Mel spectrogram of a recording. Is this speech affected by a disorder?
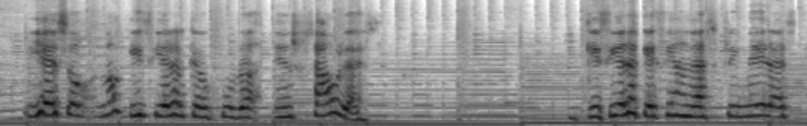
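Yes: cerebral palsy from birth.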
